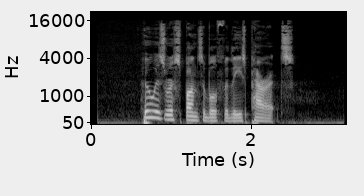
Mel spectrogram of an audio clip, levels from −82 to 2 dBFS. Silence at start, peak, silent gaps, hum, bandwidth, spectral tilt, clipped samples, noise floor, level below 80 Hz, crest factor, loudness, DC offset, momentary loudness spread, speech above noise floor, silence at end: 0.65 s; -2 dBFS; none; none; 16.5 kHz; -4 dB/octave; under 0.1%; -49 dBFS; -36 dBFS; 20 dB; -21 LUFS; under 0.1%; 5 LU; 28 dB; 0.65 s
